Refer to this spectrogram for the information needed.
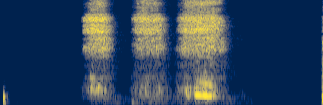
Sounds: Sniff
